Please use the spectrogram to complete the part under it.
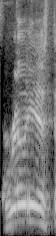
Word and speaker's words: Aurelius: So first I found the book online, Meditations, and I don't even know how to say this cat's name, but Marcus Aurelius. – Aurelius, thank you.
